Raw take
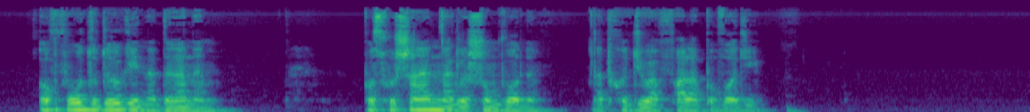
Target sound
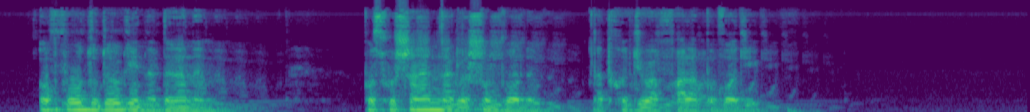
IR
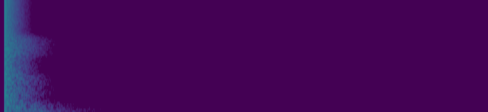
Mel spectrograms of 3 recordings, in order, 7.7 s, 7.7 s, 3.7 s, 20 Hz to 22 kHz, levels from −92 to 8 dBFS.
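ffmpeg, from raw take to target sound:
-filter_complex "[0:a]asplit=5[link_01][link_02][link_03][link_04][link_05];[link_02]adelay=155,afreqshift=-130,volume=-16.5dB[link_06];[link_03]adelay=310,afreqshift=-260,volume=-23.4dB[link_07];[link_04]adelay=465,afreqshift=-390,volume=-30.4dB[link_08];[link_05]adelay=620,afreqshift=-520,volume=-37.3dB[link_09];[link_01][link_06][link_07][link_08][link_09]amix=inputs=5:normalize=0,asoftclip=type=tanh:threshold=-5.5dB,acontrast=39,volume=-7dB"

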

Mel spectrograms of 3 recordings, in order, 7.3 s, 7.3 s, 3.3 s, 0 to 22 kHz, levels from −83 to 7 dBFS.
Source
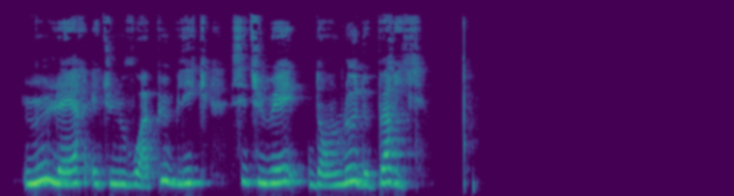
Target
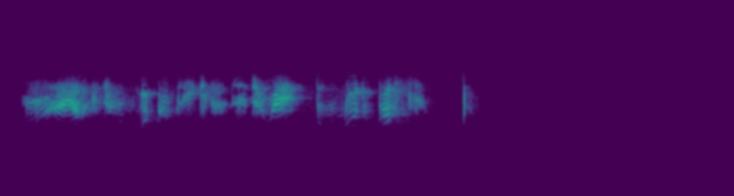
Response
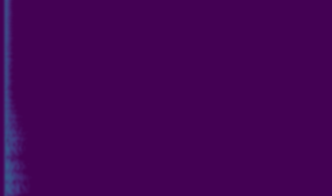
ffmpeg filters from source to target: -af "acrusher=bits=8:mode=log:mix=0:aa=0.000001,asuperpass=centerf=2700:order=12:qfactor=1.9,volume=4dB"

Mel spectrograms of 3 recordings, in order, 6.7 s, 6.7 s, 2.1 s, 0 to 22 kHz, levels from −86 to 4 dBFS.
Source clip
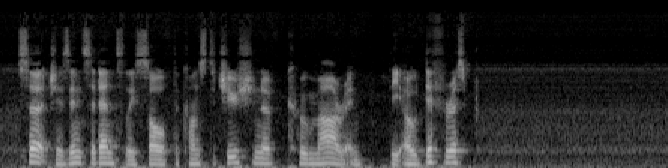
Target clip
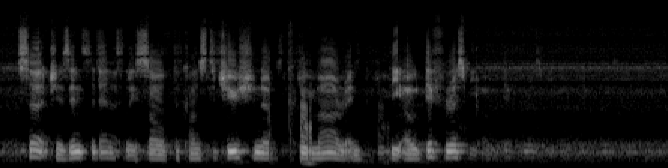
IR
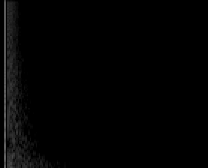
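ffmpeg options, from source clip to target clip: -filter_complex "[0:a]aeval=exprs='if(lt(val(0),0),0.708*val(0),val(0))':channel_layout=same,asplit=2[link_01][link_02];[link_02]acompressor=threshold=-40dB:ratio=6,volume=1dB[link_03];[link_01][link_03]amix=inputs=2:normalize=0,asoftclip=type=tanh:threshold=-18.5dB,aexciter=amount=6.6:drive=8.8:freq=4300,asettb=1/sr,asplit=3[link_04][link_05][link_06];[link_04]atrim=end=0.794[link_07];[link_05]atrim=start=0.79:end=1.35,asetpts=PTS-STARTPTS,afade=type=in:duration=0.004:curve=qsin,afade=type=out:start_time=0.556:duration=0.004:curve=qsin,acrossover=split=120|400|920[link_08][link_09][link_10][link_11];[link_08]acompressor=threshold=-47dB:ratio=4[link_12];[link_09]acompressor=threshold=-37dB:ratio=4[link_13];[link_10]acompressor=threshold=-41dB:ratio=4[link_14];[link_11]acompressor=threshold=-29dB:ratio=4[link_15];[link_12][link_13][link_14][link_15]amix=inputs=4:normalize=0[link_16];[link_06]atrim=start=1.346[link_17];[link_07][link_16]acrossfade=duration=0.004:curve1=hsin:curve2=qsin[link_18];[link_18][link_17]acrossfade=duration=0.004:curve1=qsin:curve2=hsin,asplit=3[link_19][link_20][link_21];[link_19]bandpass=frequency=270:width_type=q:width=8,volume=0dB[link_22];[link_20]bandpass=frequency=2290:width_type=q:width=8,volume=-6dB[link_23];[link_21]bandpass=frequency=3010:width_type=q:width=8,volume=-9dB[link_24];[link_22][link_23][link_24]amix=inputs=3:normalize=0,asettb=1/sr,asplit=3[link_25][link_26][link_27];[link_25]atrim=end=2.684[link_28];[link_26]atrim=start=2.68:end=3.12,asetpts=PTS-STARTPTS,afade=type=in:duration=0.004:curve=qsin,afade=type=out:start_time=0.436:duration=0.004:curve=qsin,aeval=exprs='0.0299*(cos(1*acos(clip(val(0)/0.0299,-1,1)))-cos(1*PI/2))+0.00668*(cos(7*acos(clip(val(0)/0.0299,-1,1)))-cos(7*PI/2))':channel_layout=same[link_29];[link_27]atrim=start=3.116[link_30];[link_28][link_29]acrossfade=duration=0.004:curve1=hsin:curve2=qsin[link_31];[link_31][link_30]acrossfade=duration=0.004:curve1=qsin:curve2=hsin,afreqshift=130,asettb=1/sr,asplit=3[link_32][link_33][link_34];[link_32]atrim=end=3.964[link_35];[link_33]atrim=start=3.96:end=4.38,asetpts=PTS-STARTPTS,afade=type=in:duration=0.004:curve=qsin,afade=type=out:start_time=0.416:duration=0.004:curve=qsin,equalizer=frequency=2400:width=7.5:gain=13.5[link_36];[link_34]atrim=start=4.376[link_37];[link_35][link_36]acrossfade=duration=0.004:curve1=hsin:curve2=qsin[link_38];[link_38][link_37]acrossfade=duration=0.004:curve1=qsin:curve2=hsin,asplit=2[link_39][link_40];[link_40]aecho=0:1:773|1546|2319:0.0944|0.0359|0.0136[link_41];[link_39][link_41]amix=inputs=2:normalize=0,volume=1dB"

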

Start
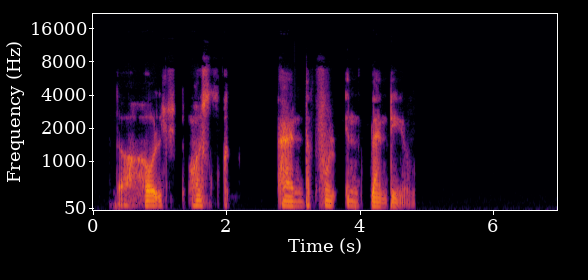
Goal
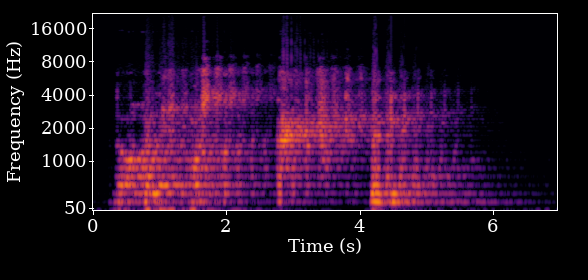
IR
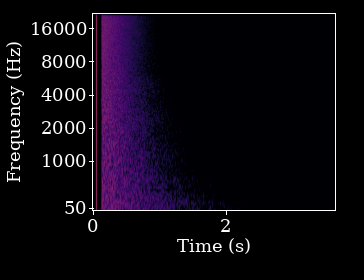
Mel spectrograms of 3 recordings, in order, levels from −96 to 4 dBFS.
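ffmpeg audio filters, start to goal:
-filter_complex "[0:a]asettb=1/sr,asplit=3[link_01][link_02][link_03];[link_01]atrim=end=1.004[link_04];[link_02]atrim=start=1:end=1.53,asetpts=PTS-STARTPTS,afade=type=in:duration=0.004:curve=qsin,afade=type=out:start_time=0.526:duration=0.004:curve=qsin,aeval=exprs='if(lt(val(0),0),0.708*val(0),val(0))':channel_layout=same[link_05];[link_03]atrim=start=1.526[link_06];[link_04][link_05]acrossfade=duration=0.004:curve1=hsin:curve2=qsin[link_07];[link_07][link_06]acrossfade=duration=0.004:curve1=qsin:curve2=hsin,highshelf=frequency=5800:gain=7.5,aphaser=in_gain=1:out_gain=1:delay=4.7:decay=0.26:speed=0.38:type=triangular,asplit=3[link_08][link_09][link_10];[link_08]afade=type=out:start_time=2.82:duration=0.02[link_11];[link_09]highpass=frequency=1900:width_type=q:width=2.5,afade=type=in:start_time=2.82:duration=0.02,afade=type=out:start_time=4.07:duration=0.02[link_12];[link_10]afade=type=in:start_time=4.07:duration=0.02[link_13];[link_11][link_12][link_13]amix=inputs=3:normalize=0,aeval=exprs='0.251*(abs(mod(val(0)/0.251+3,4)-2)-1)':channel_layout=same,asplit=7[link_14][link_15][link_16][link_17][link_18][link_19][link_20];[link_15]adelay=201,afreqshift=110,volume=-10dB[link_21];[link_16]adelay=402,afreqshift=220,volume=-15.5dB[link_22];[link_17]adelay=603,afreqshift=330,volume=-21dB[link_23];[link_18]adelay=804,afreqshift=440,volume=-26.5dB[link_24];[link_19]adelay=1005,afreqshift=550,volume=-32.1dB[link_25];[link_20]adelay=1206,afreqshift=660,volume=-37.6dB[link_26];[link_14][link_21][link_22][link_23][link_24][link_25][link_26]amix=inputs=7:normalize=0,asplit=2[link_27][link_28];[1:a]atrim=start_sample=2205,lowpass=6300,adelay=5[link_29];[link_28][link_29]afir=irnorm=-1:irlink=0,volume=-13dB[link_30];[link_27][link_30]amix=inputs=2:normalize=0,afftfilt=real='re*2.83*eq(mod(b,8),0)':imag='im*2.83*eq(mod(b,8),0)':win_size=2048:overlap=0.75"

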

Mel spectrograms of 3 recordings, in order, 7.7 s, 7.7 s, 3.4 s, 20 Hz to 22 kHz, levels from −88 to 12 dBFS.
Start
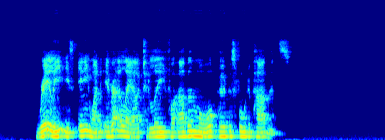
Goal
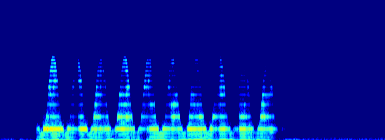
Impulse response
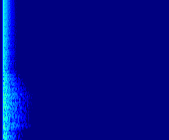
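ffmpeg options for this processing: -af "afftfilt=real='hypot(re,im)*cos(PI*b)':imag='0':win_size=512:overlap=0.75,afftfilt=real='re*lt(b*sr/1024,260*pow(4300/260,0.5+0.5*sin(2*PI*2.1*pts/sr)))':imag='im*lt(b*sr/1024,260*pow(4300/260,0.5+0.5*sin(2*PI*2.1*pts/sr)))':win_size=1024:overlap=0.75"

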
